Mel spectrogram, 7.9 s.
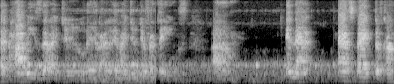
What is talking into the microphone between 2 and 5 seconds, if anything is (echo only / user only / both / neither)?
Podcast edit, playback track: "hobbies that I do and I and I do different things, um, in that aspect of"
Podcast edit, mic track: echo only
